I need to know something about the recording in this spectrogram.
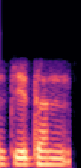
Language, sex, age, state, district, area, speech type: Hindi, male, 18-30, Madhya Pradesh, Bhopal, rural, conversation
